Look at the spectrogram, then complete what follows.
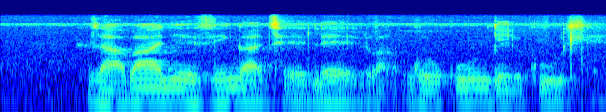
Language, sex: Zulu, male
